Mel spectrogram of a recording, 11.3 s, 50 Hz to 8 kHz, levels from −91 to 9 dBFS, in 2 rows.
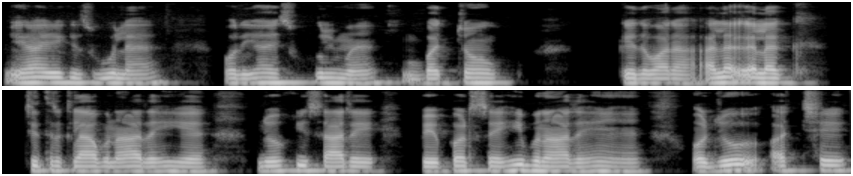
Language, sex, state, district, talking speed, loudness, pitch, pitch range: Hindi, male, Bihar, Supaul, 155 wpm, -19 LUFS, 130 Hz, 120-135 Hz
